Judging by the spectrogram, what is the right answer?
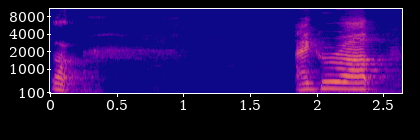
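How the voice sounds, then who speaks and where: A woman in her thirties, a leadership coach, speaking candidly and animatedly on a video call from her home, sometimes trailing off softly. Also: on the high side, level tone, extremely slow. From born in Okinawa, grew up in California. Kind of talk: panel discussion. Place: small home room indoors. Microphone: laptop camera on video call.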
